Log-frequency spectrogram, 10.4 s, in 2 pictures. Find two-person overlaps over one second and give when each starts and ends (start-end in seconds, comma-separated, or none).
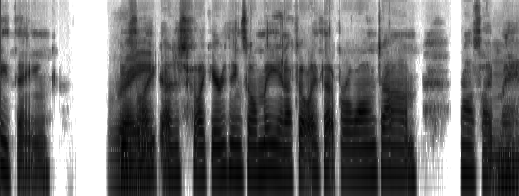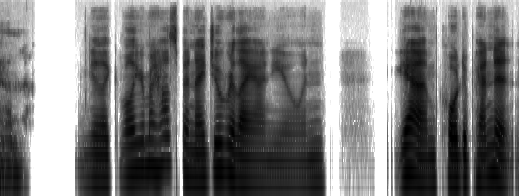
none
